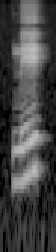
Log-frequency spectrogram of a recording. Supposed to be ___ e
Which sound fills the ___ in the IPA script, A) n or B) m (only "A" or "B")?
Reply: B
